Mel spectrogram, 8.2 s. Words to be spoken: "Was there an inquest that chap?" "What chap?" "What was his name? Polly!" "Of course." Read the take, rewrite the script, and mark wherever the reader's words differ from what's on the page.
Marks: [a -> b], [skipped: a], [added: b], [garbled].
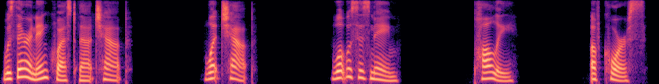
"Was there an inquest that chap?" "What chap?" "What was his name? Polly!" "Of course."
